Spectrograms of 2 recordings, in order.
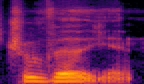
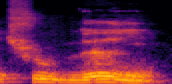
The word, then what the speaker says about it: Truvillion: Yeah, and your name is Tobias Truvillion. Yes, you said it right. And Billion, trillion, Truvillion.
